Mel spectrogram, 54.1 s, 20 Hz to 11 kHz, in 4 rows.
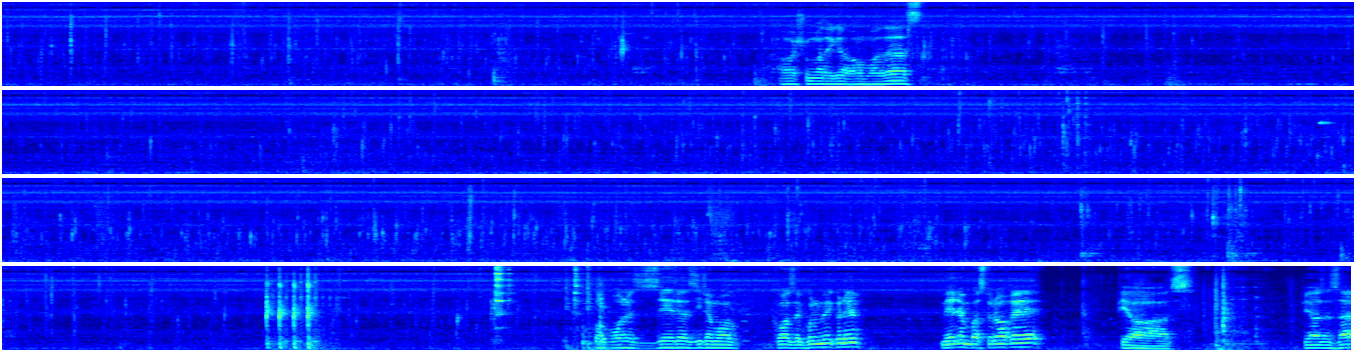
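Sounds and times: soup bubbling in a pot: 0.0s - 54.0s
knocks against a pot: 43.2s - 43.9s.

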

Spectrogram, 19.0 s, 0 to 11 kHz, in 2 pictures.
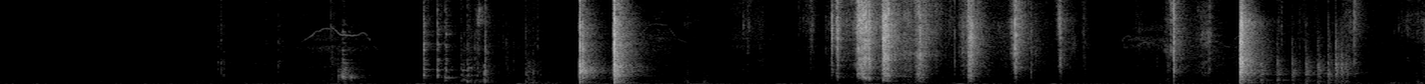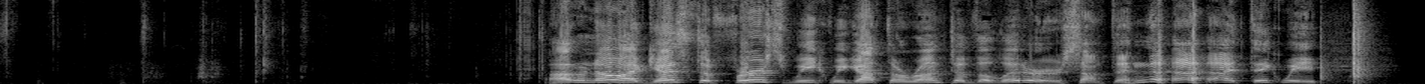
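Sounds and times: hands handling packaging: 9.0s - 13.2s.

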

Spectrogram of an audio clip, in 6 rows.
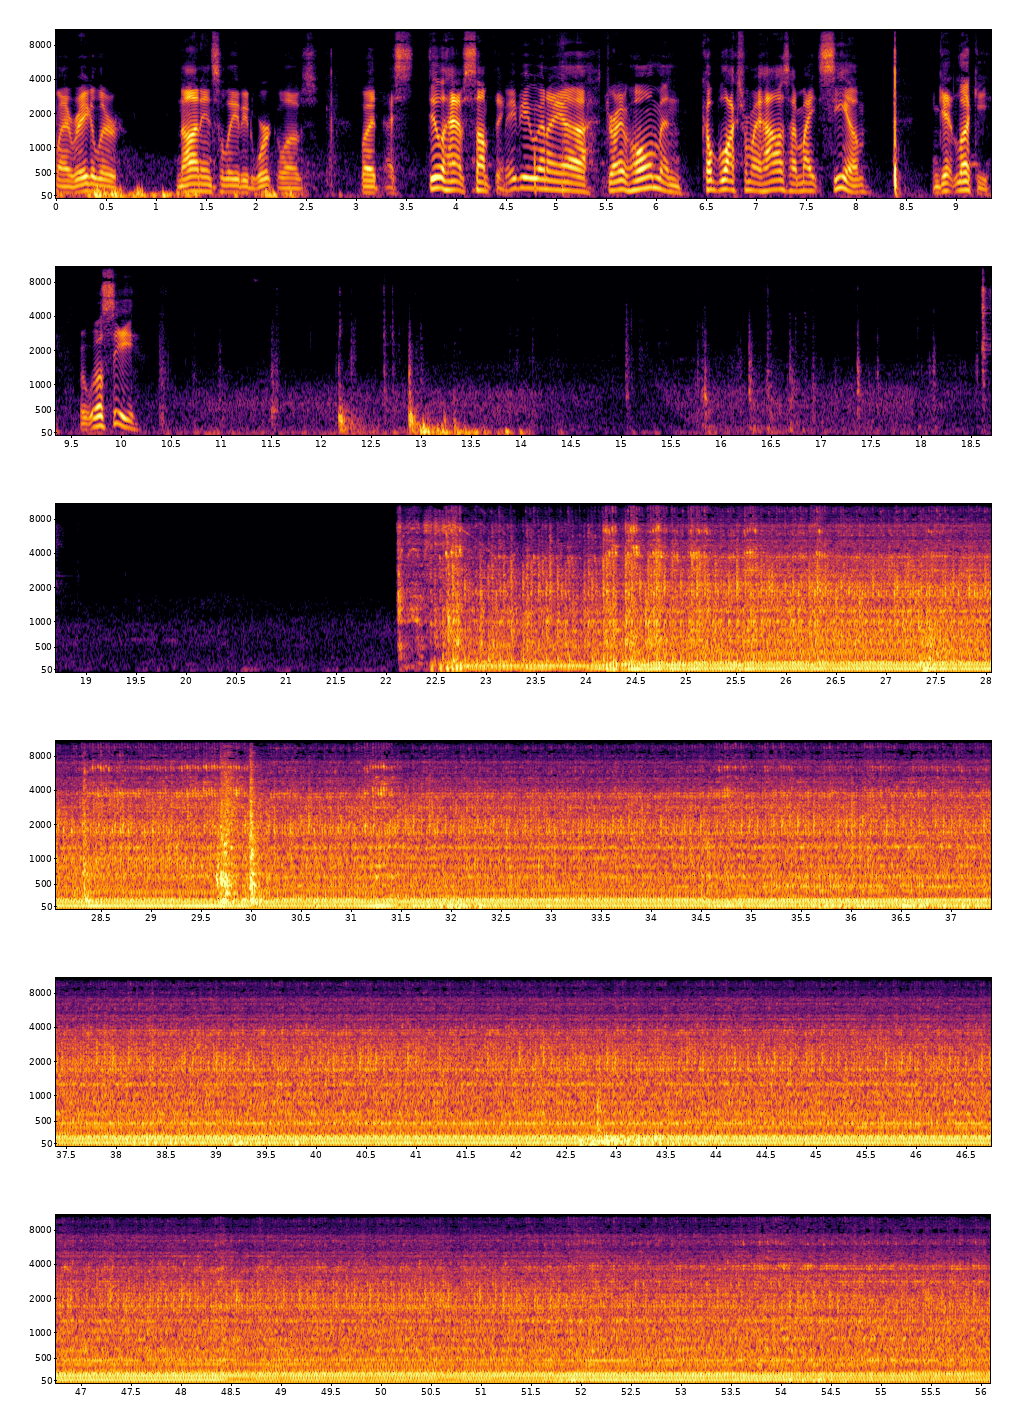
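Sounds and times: sharp knocks: 12.1s - 13.1s
diesel tractor engine idling: 22.1s - 56.0s.

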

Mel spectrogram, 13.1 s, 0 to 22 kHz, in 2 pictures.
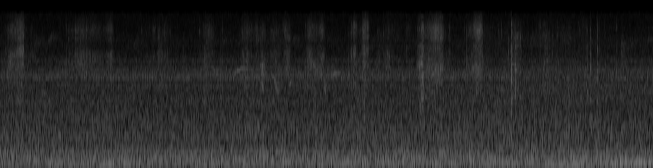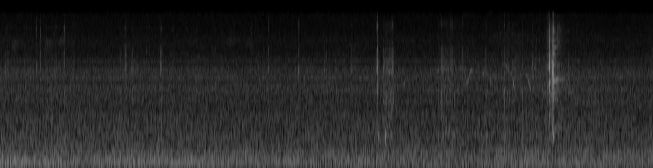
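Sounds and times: steady low hum: 0.0s - 13.0s
high chirps and ticks: 0.1s - 4.0s.

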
